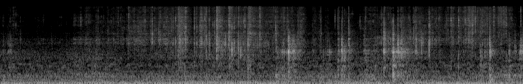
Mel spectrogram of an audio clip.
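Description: A pile of small, dry, crunchy Tiger Krunch chocolate-chip cookies on a white surface is broken and crushed into crumbs by fingers and thumbs. A steady, dense crackle runs throughout, with sharp, bright snaps standing out now and then over a low rumble. The cookies crumble quickly and crisply.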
